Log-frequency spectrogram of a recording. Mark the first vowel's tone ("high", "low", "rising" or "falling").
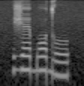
high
